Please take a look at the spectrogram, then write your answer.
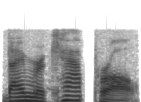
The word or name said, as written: dimercaprol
